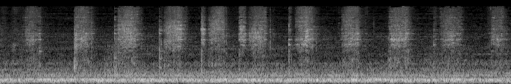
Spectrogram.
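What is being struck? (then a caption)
Horse hoof wall (keratin horn) under a steel rasp. A steel farrier's rasp is pushed along the outer wall of a horse's hoof, which is solid keratin horn, while the hoof rests on a metal hoof stand. Repeated filing strokes make bright, gritty scraping bursts over a steady low hum that stays level throughout.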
